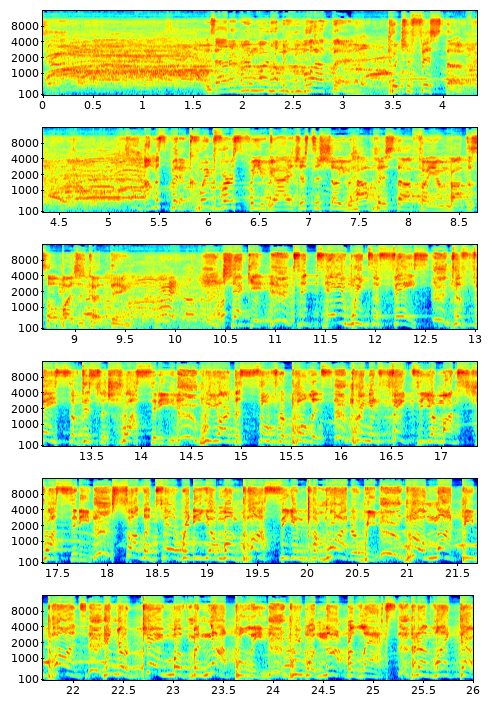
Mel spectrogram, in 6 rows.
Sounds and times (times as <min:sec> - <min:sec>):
Speech: 0:01.6 - 0:04.3, 0:05.2 - 0:26.0.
